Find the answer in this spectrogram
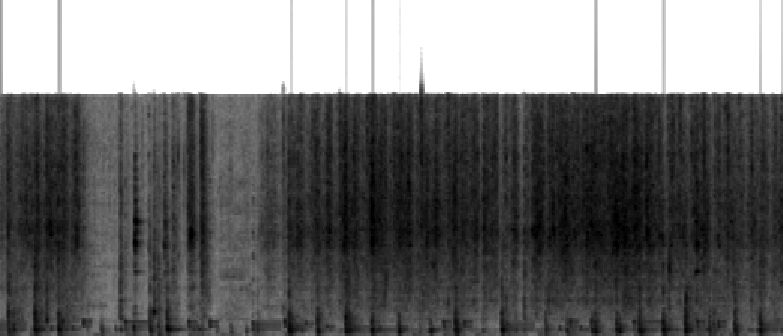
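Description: A wire whisk beating batter in a stainless steel bowl: quick, repeated scraping and clinking of metal on metal. Background music with a repeating bass line plays underneath.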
